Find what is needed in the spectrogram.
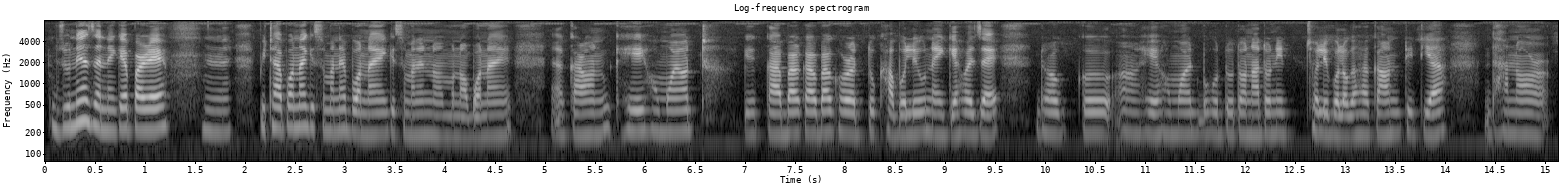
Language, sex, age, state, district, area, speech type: Assamese, female, 18-30, Assam, Lakhimpur, urban, spontaneous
